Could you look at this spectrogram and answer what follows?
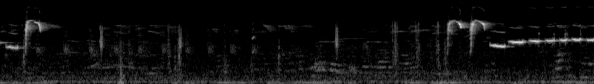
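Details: Male brown-chested jungle flycatcher lure song with a flute-like whistling style: a high whistled note dropping to a lower one, a quiet pause, then a sharp burst and a steady run of about eight clear whistles, each slightly rising.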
